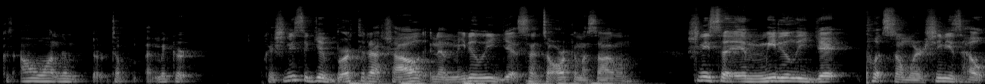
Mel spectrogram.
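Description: Bright and sharp in tone, a man speaks fairly quickly with audible room echo over a quiet background. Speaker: livestreamer. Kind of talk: live reaction commentary. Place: home room. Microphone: earbuds.

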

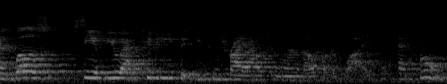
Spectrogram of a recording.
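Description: Amid light background noise and audible room echo, a woman talks at a fairly quick pace. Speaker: garden educator. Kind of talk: lecture. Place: classroom. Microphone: phone near.

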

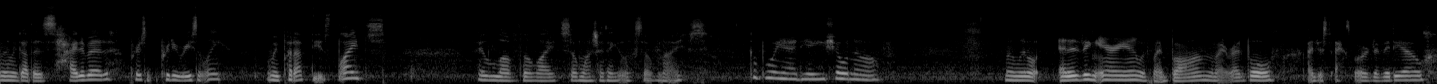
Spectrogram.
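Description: At a moderate pace, a woman with a dark, mellow tone leaves long, frequent pauses over light background noise. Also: medium pitch for a woman, ordinary pitch variation. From Canada. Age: 20s. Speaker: vlogger. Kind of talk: casual home tour vlog. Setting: at home. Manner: casual, chatty. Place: home room. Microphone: phone near.

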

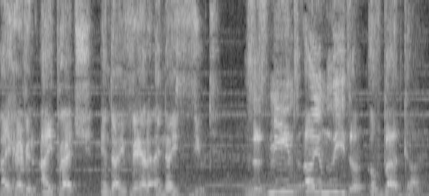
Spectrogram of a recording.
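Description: A man's put-on character voice, high-pitched and gravelly, at a fairly slow pace over loud music in the background. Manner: menacing.

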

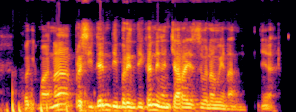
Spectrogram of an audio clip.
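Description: Over loud background noise, a man talks at a very fast pace with lively intonation. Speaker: constitutional law expert; panelist. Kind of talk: webinar talk. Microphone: webcam.

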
